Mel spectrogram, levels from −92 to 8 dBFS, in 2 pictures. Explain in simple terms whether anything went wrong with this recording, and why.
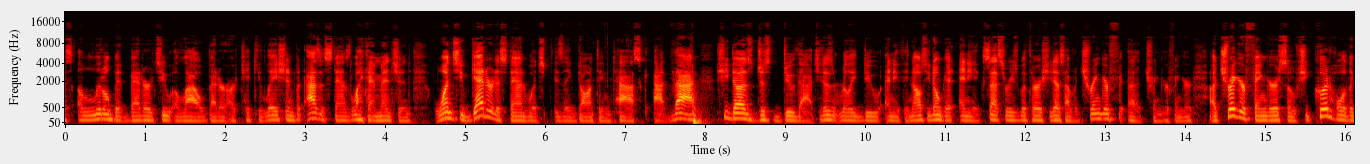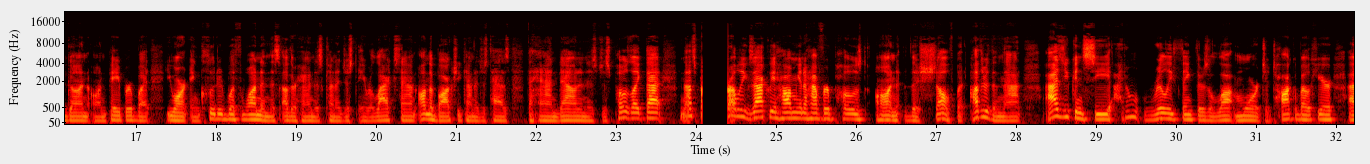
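At 24.07 s there's a rebuffering stall: the player ran dry, went silent until 24.40 s, then picked up exactly where it stopped, adding about a third of a second.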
